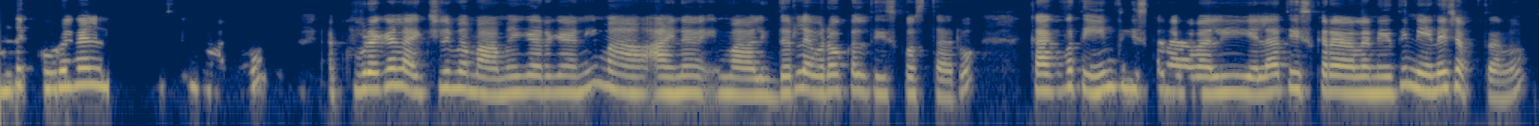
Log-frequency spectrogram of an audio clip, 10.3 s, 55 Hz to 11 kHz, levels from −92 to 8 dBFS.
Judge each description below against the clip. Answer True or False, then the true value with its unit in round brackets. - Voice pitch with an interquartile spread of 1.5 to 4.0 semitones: True (3.0 semitones)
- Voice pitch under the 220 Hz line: False (235 Hz)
